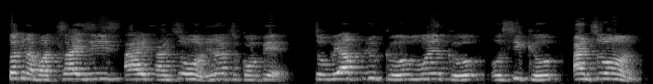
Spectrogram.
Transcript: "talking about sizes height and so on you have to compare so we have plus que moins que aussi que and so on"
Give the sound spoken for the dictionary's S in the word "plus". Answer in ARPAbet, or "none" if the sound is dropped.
none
